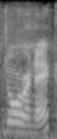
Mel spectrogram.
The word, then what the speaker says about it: Dornoch: Belmont Stakes winner, as his son Dornoch, aggressive from the start there in the Belmont Stakes, or Dornick, I guess is the correct pronunciation we're saying too, Andy, and he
